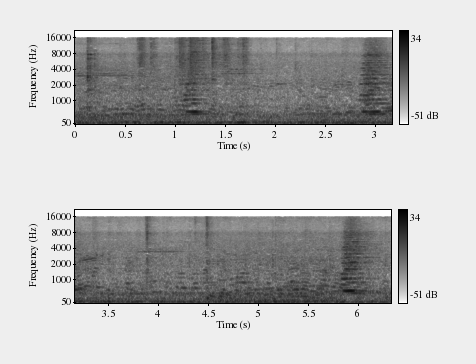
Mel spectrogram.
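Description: Busy street background: a steady low traffic rumble with three short vehicle horn toots, spread about two seconds apart, over voices.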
